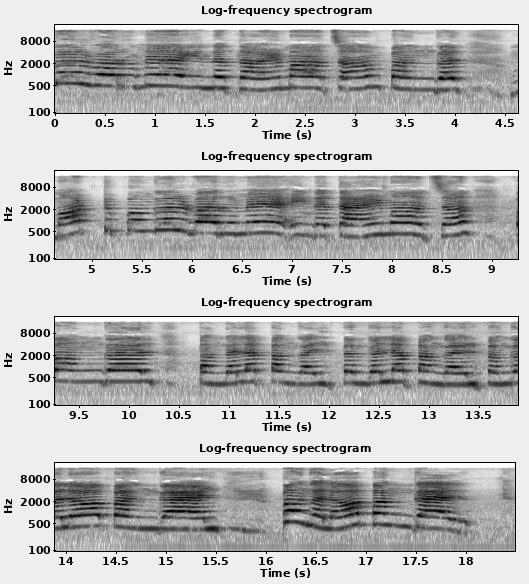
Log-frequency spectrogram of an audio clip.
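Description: A young girl singing a Pongal song solo and unaccompanied, in phrases with short breaks between them.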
